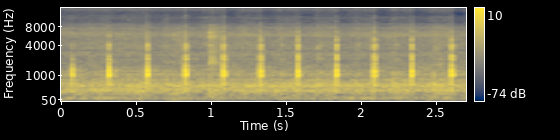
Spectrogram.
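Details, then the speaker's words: GAZel EvoTech 2.7 engine with knocking complaint, stopped and not yet dismantled: sharp metallic clicks about four a second as the loose camshaft gear is rocked by hand; excessive camshaft gear play. "Посмотрите, шестерня распредвала. Вот она болтается вся. Мы ещё здесь ничего не откручивали, всё на месте."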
